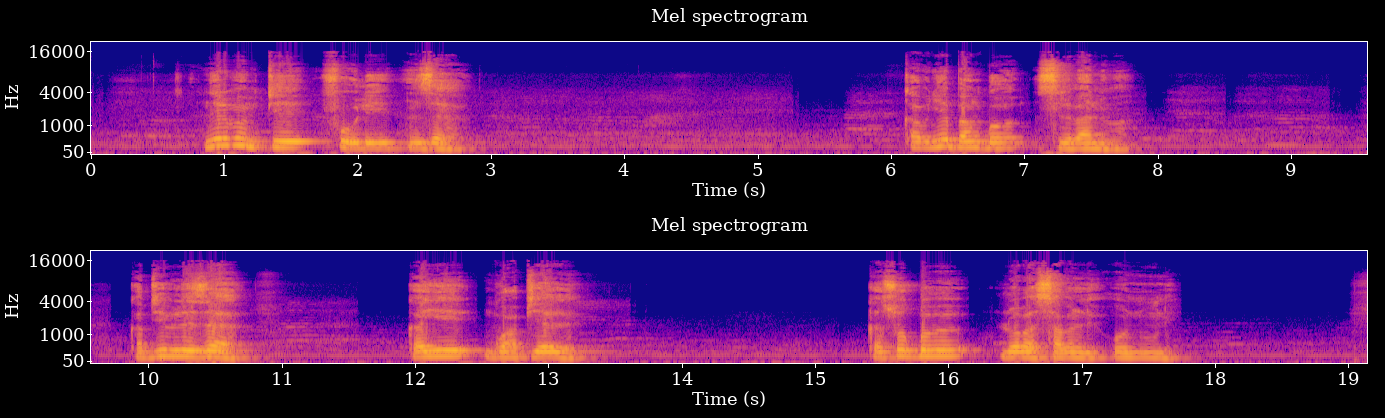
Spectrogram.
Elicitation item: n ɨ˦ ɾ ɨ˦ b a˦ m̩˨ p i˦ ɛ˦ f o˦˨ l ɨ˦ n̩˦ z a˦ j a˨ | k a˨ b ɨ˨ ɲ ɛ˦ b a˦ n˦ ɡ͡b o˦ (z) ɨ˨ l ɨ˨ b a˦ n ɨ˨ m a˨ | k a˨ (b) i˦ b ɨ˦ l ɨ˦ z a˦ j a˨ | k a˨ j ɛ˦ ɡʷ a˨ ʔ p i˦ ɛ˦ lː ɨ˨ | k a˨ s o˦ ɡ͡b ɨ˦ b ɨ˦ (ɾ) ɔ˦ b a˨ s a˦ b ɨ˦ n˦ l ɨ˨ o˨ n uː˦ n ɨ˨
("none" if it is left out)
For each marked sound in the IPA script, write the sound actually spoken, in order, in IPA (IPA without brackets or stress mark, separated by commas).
s, b, l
